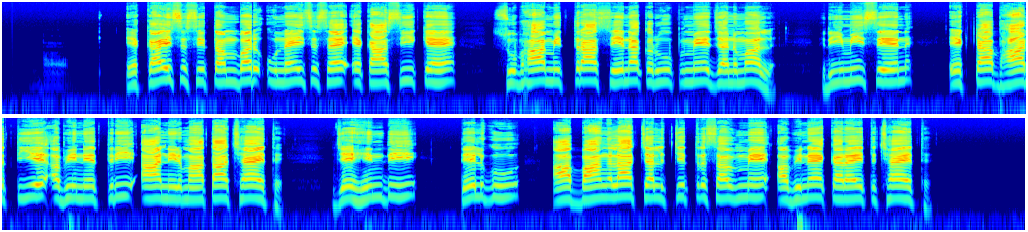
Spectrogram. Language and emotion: Maithili, neutral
